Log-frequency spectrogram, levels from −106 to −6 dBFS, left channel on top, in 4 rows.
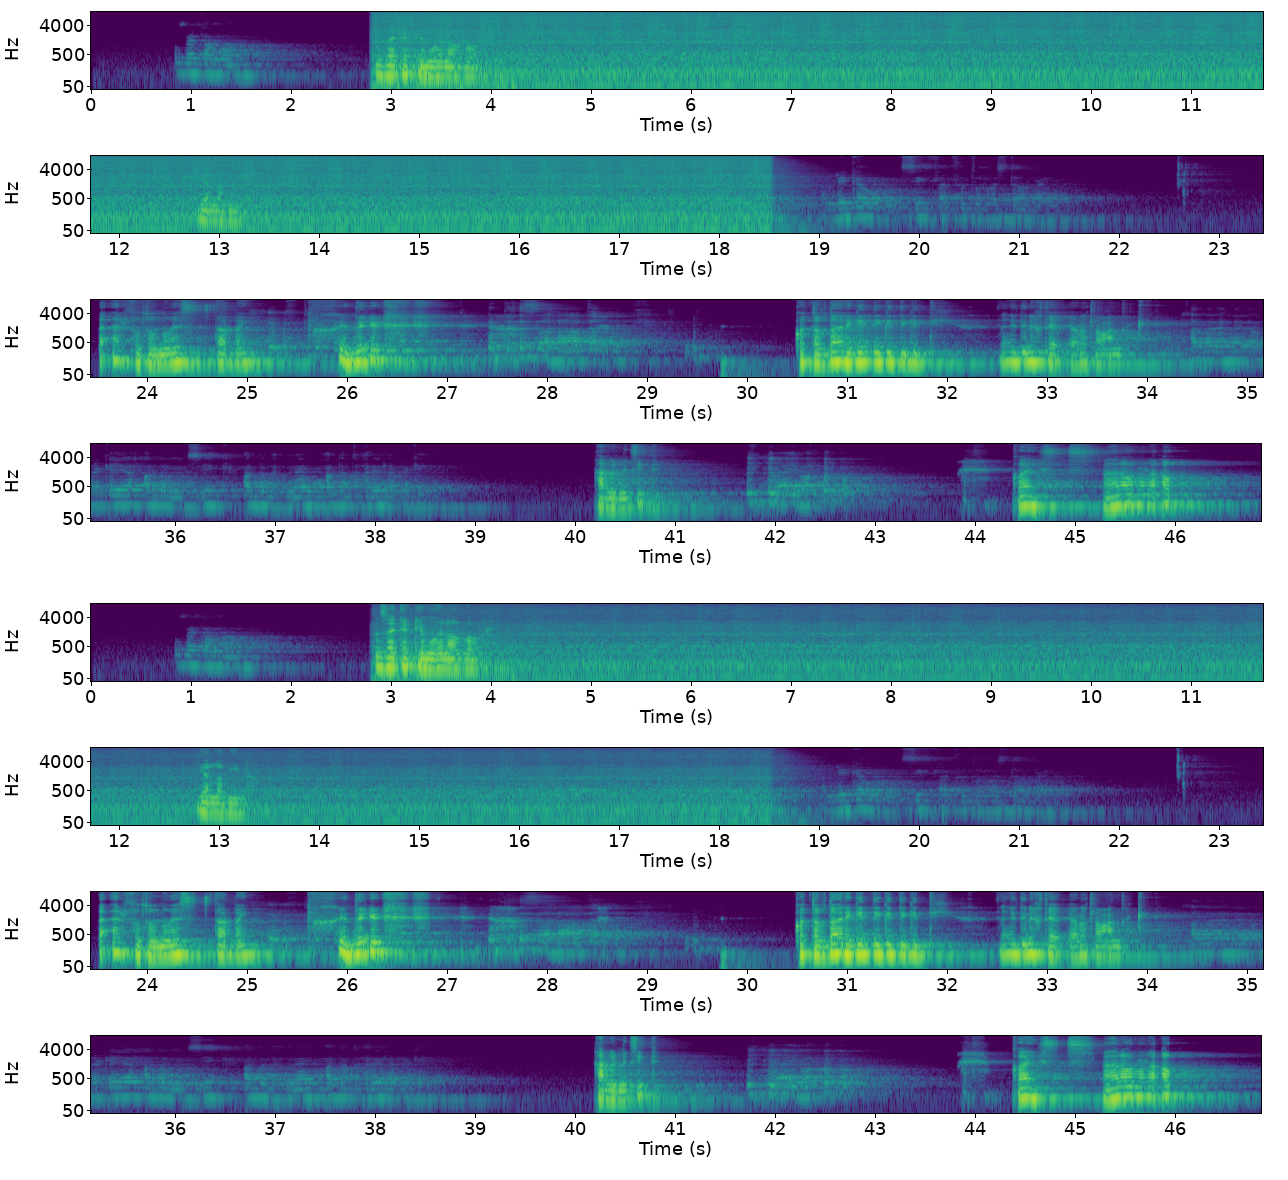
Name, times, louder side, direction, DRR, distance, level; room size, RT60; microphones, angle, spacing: voice 1, 0.8-1.5 4.8-5.7 6.3-11.3 15.7-18.6 19.0-21.3 25.2-27.0 27.4-29.0 29.4-29.6 32.8-33.2 34.2-38.6 41.7-42.8 45.6-46.0, left 1 dB, 55° left, -2 dB, 3.1 m, -56 dB
sound 1, 2.8-18.5, left 8 dB, 70° left, 0.5 m, -41 dB
voice 2, 2.8-4.0 12.8-13.4 23.5-25.2 25.7-26.8 27.1-27.2 30.5-32.2 32.5-33.8 40.2-40.8 43.8-45.9, right 3 dB, 75° right, 13 dB, 0.7 m, -30 dB
26.5 x 15.0 x 6.9 m, 2.1 s
head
